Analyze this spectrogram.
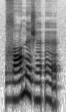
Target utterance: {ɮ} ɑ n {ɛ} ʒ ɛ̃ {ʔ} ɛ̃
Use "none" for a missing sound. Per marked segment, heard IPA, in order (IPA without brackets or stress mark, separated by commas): ɮ, ɛ, ʔ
